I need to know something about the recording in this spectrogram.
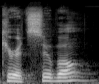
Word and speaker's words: Kiritsubo: The very first one, in Japanese pronounced Kiritsubo, the Paolonia Pavilion, the translator puts underneath Kiritsubo.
